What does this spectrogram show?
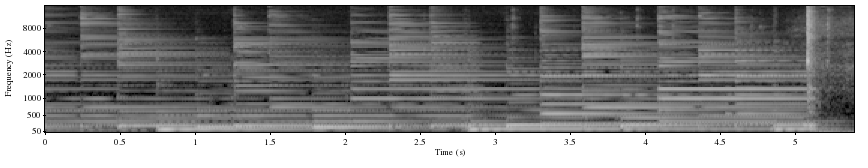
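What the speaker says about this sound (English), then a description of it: "I'm using this Martin guitar from Ample Sound here" A virtual Martin acoustic guitar from Ample Sound plays a strummed and picked chord passage in a DAW mix, clear sustained tones with steady rhythmic changes, alone and up front.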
